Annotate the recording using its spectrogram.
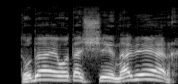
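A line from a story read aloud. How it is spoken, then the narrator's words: Yelling. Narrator (Russian): заорал я Мургену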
